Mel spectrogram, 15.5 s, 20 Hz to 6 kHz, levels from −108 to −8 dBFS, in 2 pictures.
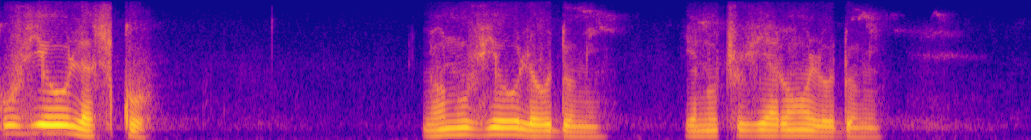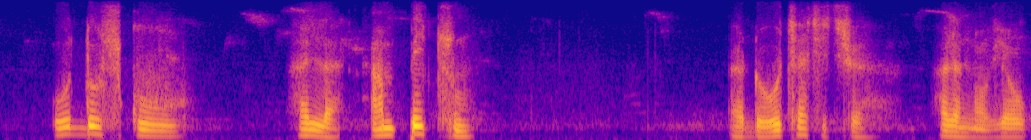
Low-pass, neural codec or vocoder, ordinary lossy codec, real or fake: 5.4 kHz; none; Opus, 16 kbps; real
